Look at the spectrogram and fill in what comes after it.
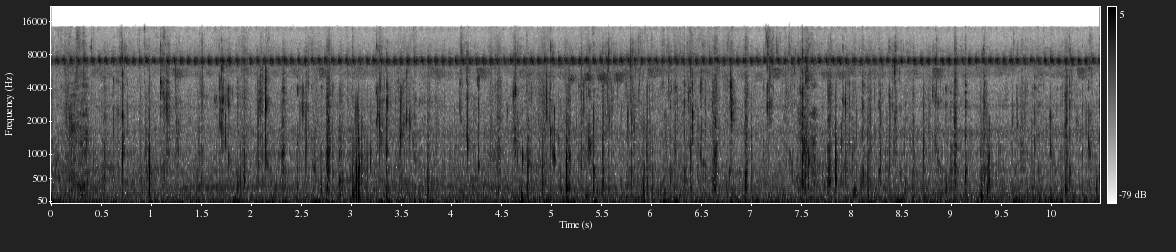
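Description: Close-up eating sounds: chewing and lip-smacking of a mouthful of rice and curry, in many irregular wet clicks, along with fingers mixing rice and curry on a steel plate. A steady high-pitched tone runs underneath.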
